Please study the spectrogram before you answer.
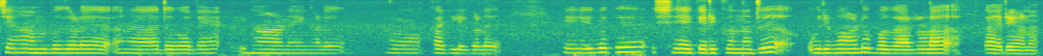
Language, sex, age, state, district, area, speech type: Malayalam, female, 18-30, Kerala, Palakkad, rural, spontaneous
